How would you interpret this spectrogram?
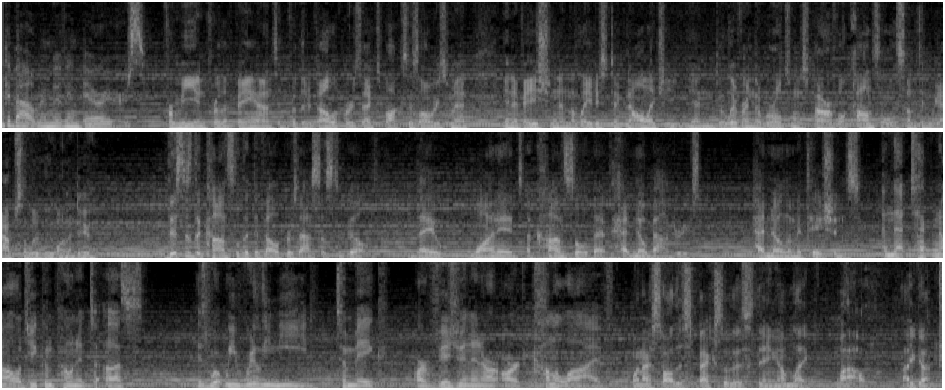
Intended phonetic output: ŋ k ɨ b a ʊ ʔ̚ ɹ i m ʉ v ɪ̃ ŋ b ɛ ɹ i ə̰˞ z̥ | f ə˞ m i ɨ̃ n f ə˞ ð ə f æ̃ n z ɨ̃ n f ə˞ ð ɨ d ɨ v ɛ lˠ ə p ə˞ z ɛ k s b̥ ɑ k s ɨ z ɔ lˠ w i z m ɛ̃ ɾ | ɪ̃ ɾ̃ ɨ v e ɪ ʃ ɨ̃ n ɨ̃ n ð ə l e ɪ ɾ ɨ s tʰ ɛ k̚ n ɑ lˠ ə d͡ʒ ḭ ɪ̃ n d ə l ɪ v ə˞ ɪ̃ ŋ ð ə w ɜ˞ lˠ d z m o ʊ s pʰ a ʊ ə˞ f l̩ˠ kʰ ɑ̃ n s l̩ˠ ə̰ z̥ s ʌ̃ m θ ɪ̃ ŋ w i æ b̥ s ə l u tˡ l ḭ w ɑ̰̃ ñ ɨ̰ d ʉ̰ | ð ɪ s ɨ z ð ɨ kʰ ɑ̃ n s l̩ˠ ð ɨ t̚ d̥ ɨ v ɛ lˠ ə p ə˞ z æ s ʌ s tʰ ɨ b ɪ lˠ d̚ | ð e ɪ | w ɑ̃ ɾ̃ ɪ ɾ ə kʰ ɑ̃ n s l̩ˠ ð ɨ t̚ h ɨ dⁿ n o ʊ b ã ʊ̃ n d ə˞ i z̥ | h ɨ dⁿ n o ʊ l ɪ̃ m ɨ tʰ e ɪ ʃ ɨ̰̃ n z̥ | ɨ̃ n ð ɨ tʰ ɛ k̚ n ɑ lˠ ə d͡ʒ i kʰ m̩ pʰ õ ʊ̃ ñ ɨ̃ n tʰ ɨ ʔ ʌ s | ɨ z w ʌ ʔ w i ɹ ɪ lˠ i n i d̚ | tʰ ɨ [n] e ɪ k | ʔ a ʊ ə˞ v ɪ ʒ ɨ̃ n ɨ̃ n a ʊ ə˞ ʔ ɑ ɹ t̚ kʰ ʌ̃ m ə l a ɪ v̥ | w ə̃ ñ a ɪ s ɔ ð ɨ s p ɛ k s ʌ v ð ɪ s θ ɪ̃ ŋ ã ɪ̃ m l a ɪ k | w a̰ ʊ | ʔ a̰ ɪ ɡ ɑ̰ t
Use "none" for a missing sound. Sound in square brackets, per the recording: m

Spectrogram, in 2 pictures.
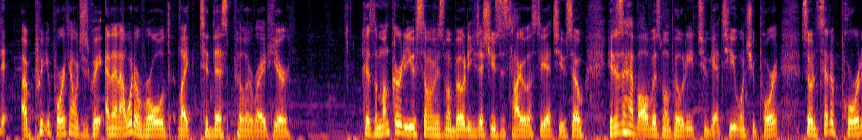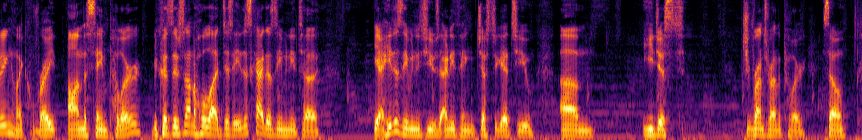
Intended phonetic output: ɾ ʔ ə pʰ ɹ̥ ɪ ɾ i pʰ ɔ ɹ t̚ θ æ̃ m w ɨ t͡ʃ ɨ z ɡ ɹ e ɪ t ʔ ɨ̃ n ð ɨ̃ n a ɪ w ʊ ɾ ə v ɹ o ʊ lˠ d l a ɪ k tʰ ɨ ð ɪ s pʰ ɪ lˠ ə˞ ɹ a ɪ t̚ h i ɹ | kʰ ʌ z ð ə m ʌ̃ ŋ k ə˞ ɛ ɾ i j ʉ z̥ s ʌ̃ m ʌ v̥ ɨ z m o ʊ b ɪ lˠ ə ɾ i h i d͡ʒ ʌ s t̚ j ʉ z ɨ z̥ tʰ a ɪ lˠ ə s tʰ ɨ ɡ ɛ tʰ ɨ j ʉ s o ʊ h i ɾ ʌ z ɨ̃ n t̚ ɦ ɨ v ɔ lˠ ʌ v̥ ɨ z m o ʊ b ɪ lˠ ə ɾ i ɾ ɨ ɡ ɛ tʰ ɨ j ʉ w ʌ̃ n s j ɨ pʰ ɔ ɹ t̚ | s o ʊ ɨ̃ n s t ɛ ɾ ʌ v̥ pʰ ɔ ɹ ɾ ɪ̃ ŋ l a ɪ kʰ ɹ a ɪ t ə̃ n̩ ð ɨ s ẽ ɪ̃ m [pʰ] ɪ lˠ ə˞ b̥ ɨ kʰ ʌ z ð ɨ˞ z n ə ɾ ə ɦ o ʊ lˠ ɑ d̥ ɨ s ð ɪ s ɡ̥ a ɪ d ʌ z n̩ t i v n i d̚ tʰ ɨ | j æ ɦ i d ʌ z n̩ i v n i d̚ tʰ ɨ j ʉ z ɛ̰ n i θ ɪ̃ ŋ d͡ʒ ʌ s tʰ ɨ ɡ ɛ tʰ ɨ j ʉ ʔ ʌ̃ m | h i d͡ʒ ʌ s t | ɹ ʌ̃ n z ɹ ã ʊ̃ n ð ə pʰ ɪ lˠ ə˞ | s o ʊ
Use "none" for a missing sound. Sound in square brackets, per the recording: pʰ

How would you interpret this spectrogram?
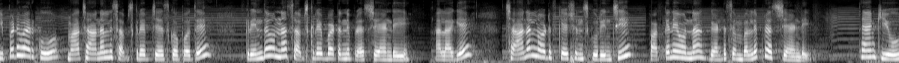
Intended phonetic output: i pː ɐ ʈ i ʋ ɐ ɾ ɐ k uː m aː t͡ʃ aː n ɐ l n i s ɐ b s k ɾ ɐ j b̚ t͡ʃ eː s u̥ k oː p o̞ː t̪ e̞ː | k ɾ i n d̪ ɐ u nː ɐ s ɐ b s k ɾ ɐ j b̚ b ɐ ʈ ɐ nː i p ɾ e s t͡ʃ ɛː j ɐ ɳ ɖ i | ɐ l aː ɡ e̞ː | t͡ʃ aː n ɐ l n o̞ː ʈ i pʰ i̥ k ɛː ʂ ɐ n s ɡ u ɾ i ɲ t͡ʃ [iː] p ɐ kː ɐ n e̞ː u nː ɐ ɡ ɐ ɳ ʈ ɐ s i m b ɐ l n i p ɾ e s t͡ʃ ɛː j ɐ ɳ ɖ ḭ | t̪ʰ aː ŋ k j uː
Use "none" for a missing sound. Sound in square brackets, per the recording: i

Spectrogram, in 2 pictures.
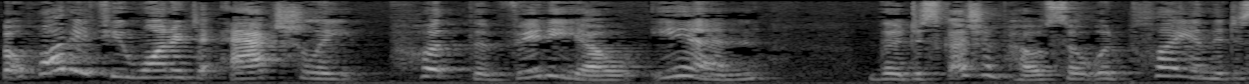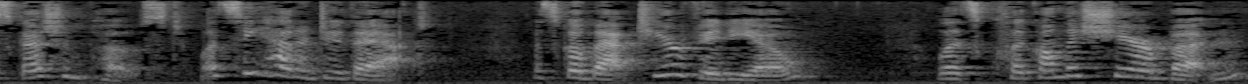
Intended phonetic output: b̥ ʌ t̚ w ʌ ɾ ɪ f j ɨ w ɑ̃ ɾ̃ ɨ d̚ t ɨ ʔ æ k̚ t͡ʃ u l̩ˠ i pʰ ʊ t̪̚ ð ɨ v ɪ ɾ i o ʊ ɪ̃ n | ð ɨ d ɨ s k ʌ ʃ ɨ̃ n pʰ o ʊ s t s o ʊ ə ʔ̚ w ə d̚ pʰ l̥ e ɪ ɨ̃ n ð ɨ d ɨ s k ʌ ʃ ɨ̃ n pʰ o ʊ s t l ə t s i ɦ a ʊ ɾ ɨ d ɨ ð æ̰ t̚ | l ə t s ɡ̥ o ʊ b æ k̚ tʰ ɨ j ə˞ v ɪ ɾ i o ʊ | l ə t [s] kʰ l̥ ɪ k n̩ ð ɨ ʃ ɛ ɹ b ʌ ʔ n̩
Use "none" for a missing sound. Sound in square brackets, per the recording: s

